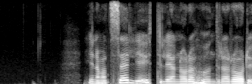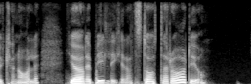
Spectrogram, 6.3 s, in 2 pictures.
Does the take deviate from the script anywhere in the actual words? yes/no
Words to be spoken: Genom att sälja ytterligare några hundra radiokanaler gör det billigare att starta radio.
no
